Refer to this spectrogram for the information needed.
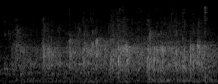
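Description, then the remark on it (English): An audience claps steadily after being asked to clap if they have ever seen street preachers, a dense wash of many hands that holds at a fairly even level throughout, with no voices standing out above it. “Like, you turn or burn, you know, like uh, have you clap if you've ever seen street preachers.”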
